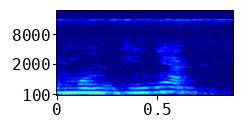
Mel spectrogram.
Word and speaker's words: Montignac: Hay tablas de alimentos, Araceli, incluso hay una tabla de un investigador francés que se llama Montignac, así se escribe, Montig con G, Nac, o Montignac.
